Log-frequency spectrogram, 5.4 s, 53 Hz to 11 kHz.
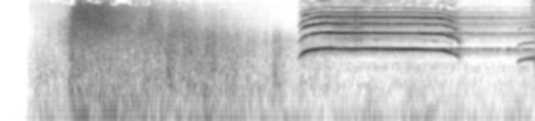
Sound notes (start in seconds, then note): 0.2 thunder; 3.0 woman screaming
